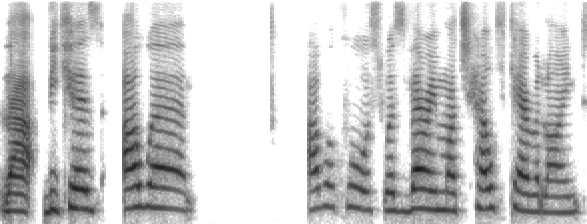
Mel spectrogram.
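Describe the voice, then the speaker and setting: In a non-native accent, a woman speaks at a very slow pace with a high pitch, monotone, flat intonation and long, frequent pauses. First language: not English. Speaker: biomedical science student. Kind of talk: casual interview.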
